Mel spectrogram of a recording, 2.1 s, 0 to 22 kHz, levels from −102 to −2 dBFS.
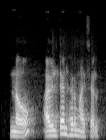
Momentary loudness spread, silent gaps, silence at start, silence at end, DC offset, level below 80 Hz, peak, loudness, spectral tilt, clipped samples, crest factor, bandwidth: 7 LU; none; 0.2 s; 0.15 s; under 0.1%; -64 dBFS; -2 dBFS; -18 LUFS; -10 dB/octave; under 0.1%; 16 dB; 4.2 kHz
